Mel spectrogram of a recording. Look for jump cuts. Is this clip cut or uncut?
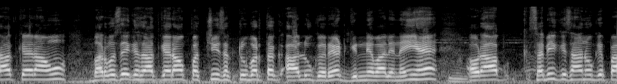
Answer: uncut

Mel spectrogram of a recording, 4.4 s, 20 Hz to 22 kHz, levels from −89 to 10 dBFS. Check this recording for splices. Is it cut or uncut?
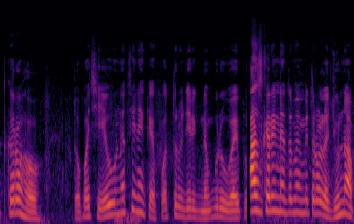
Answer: cut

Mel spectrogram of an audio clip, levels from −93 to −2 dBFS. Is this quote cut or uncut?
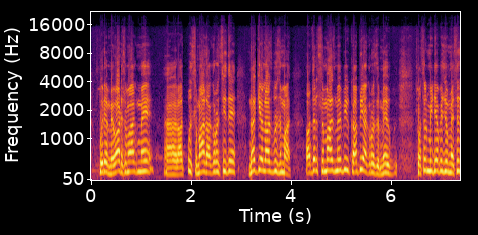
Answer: uncut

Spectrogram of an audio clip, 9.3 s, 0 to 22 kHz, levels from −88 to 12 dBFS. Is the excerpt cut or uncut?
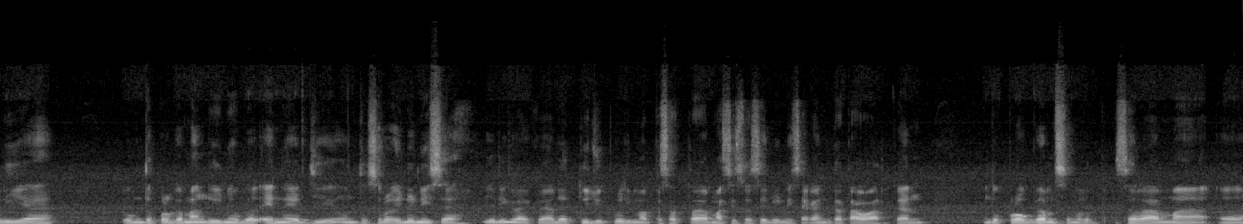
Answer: uncut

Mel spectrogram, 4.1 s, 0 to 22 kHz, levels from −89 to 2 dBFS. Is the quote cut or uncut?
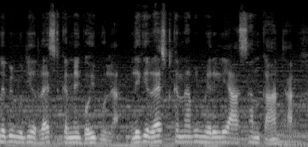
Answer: uncut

